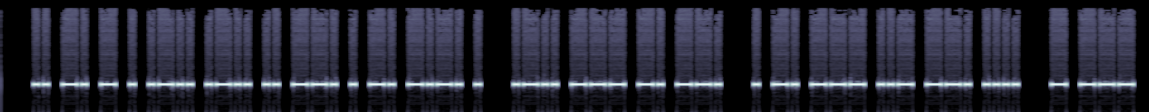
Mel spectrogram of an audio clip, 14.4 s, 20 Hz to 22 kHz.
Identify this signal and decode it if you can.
Morse code, heard as a keyed tone, about 20 wpm, 1000 Hz. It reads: INTELLIGENCE LONG ENOUGH TO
